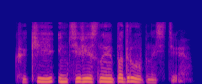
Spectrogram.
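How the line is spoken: Through gritted teeth. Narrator (Russian): процедил Леонид Андреевич

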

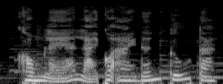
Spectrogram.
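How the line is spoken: Frowning mutter. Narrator (Vietnamese): Chàng cau mày lẩm bẩm

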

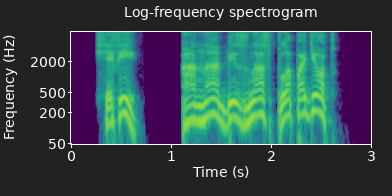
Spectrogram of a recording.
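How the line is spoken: Serious lisping. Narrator (Russian): серьезно прошепелявил Светик

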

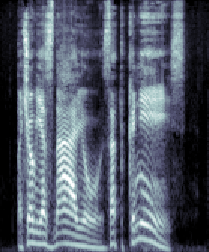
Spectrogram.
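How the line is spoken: Rough bark. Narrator (Russian): рявкнул грубый голос

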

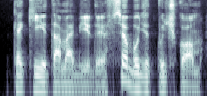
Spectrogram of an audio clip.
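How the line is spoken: Confident. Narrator (Russian): уверенным тоном произнес Дэнни

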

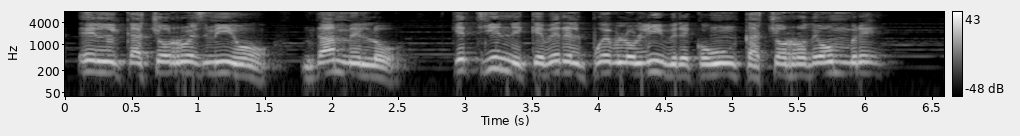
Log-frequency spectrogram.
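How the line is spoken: Muffled roaring exclamation. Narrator (Spanish): surgió un rugido sofocado, la voz de Shere Khan exclamando

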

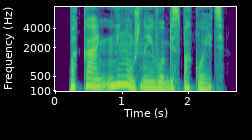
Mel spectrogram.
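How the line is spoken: Timid. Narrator (Russian): робко добавила Лилиан

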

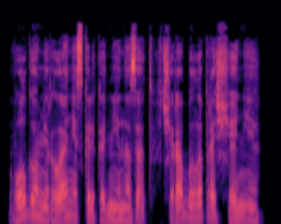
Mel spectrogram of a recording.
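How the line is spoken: Dry reply. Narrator (Russian): сухо ответил

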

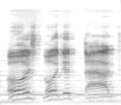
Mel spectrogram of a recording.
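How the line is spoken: Loud. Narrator (Russian): громко сказал он

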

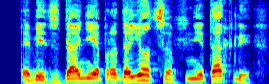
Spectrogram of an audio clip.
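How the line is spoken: Plain. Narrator (Russian): сказал Перегрин

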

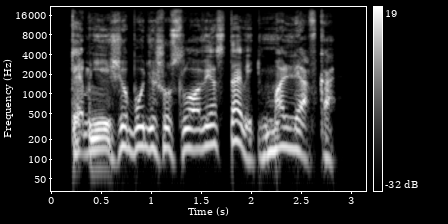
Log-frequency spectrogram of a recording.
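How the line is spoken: Father roaring. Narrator (Russian): взревел отец

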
